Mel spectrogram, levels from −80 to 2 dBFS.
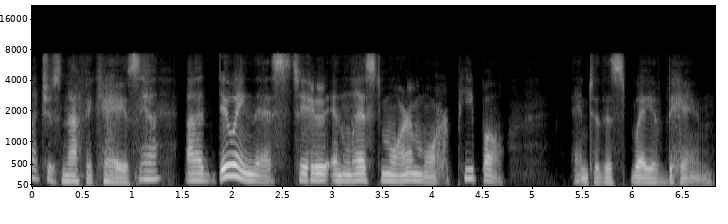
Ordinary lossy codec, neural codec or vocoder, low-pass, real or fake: MP3, 48 kbps; codec, 16 kHz in and 24 kHz out, 0.6 kbps, FocalCodec, streaming, 2048 codes; 7.2 kHz; fake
